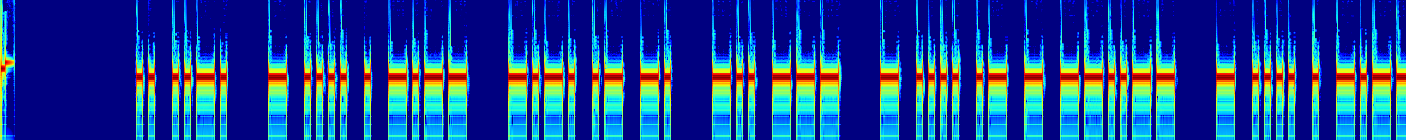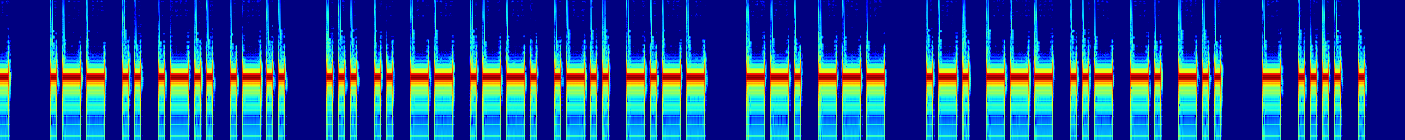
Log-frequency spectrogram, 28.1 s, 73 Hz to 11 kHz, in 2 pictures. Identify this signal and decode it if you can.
Morse code, heard as a keyed tone, about 20 wpm, 700 Hz. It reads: IF THEY CAN DO THAT, THEY WILL SIMPLY GO ROUND THE
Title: Sentences from Top 1000 Words - Review Part 4 - 20wpm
